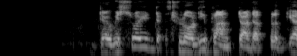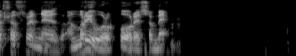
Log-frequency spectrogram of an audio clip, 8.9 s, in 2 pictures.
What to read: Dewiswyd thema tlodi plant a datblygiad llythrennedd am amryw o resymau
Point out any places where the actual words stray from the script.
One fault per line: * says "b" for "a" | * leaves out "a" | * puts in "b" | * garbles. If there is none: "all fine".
* leaves out "thema"
* leaves out "am"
